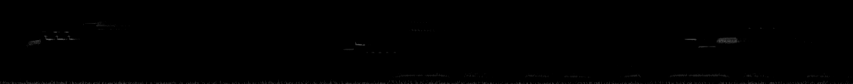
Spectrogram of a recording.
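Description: Faint birdsong over quiet outdoor ambience: several short high chirps and trills, scattered through. In the second half a run of low, evenly repeated hooting notes, about two a second, runs beneath them.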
